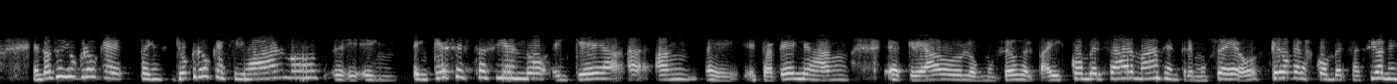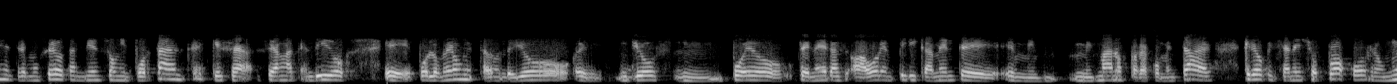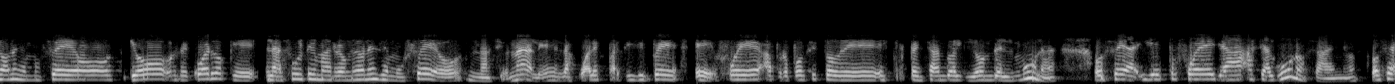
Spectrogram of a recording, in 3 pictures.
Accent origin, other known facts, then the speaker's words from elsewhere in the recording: Cuba; moved away as an adult; now in Ecuador; Bueno, mire, yo soy cubana de origen. Vine a este país hace 22 años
